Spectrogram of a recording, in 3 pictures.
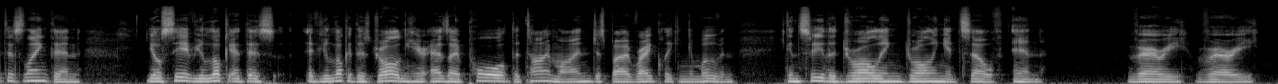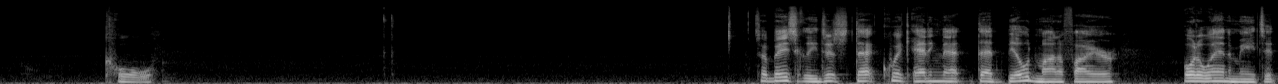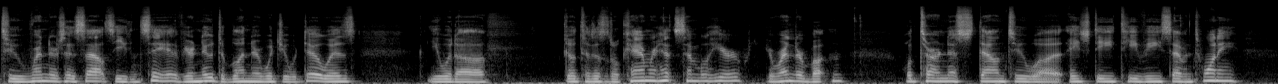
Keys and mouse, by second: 3.6-4.7 middle drag, 4.7-6.4 drag, 16.6-30.0 drag, 32.2-34.0 drag, 34.1-36.0 drag.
